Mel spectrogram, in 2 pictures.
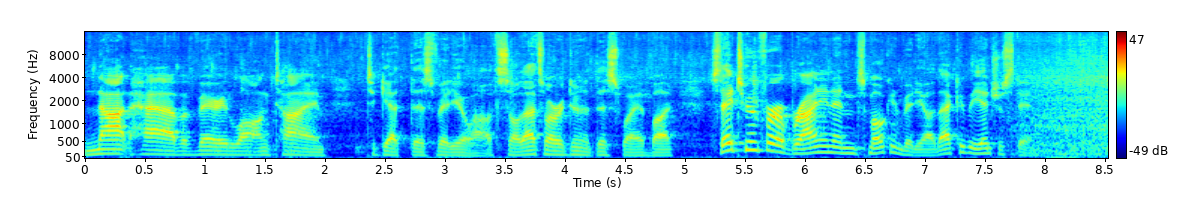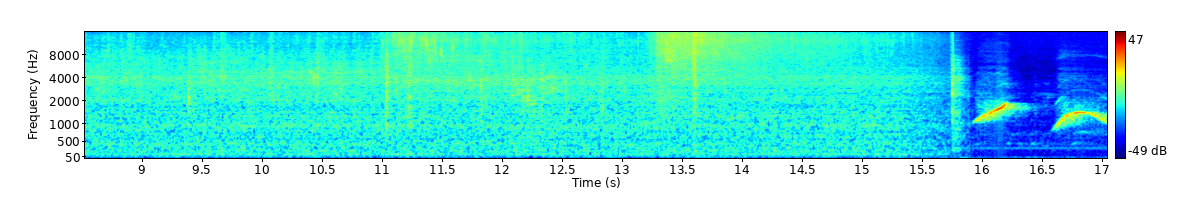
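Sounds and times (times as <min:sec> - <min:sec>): fish sizzling in a frying pan: 0:07.8 - 0:15.7.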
